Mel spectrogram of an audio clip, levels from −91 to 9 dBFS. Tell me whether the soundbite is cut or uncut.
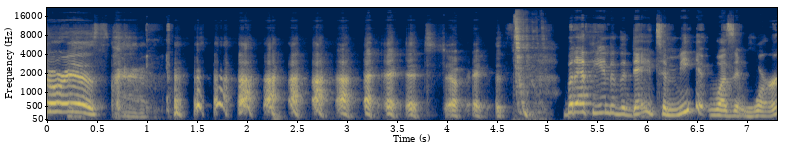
cut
